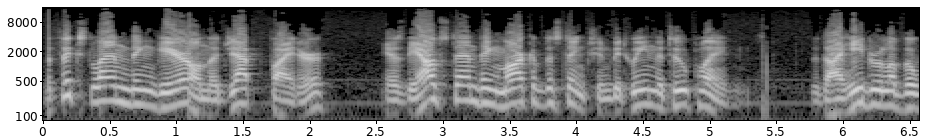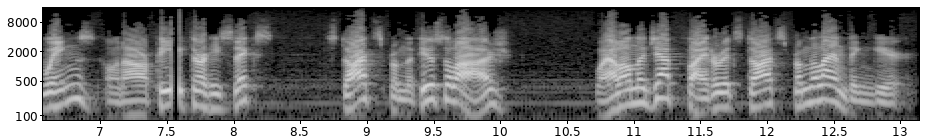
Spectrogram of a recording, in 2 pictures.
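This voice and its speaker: An American man narrates a 1940s military training film in a fairly high voice that rises and falls animatedly. His instruction is formal and measured, heard on a vintage film soundtrack with poor audio quality.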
